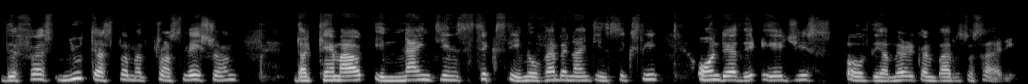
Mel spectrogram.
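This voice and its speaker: A man, the guest of an interview, recounting his life in a measured storytelling way. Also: high-pitched, steady tone, no echo. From Dominican Republic, raised Haitian. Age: 80s. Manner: measured storytelling, acts out quoted speakers.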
